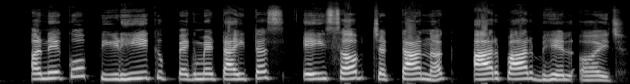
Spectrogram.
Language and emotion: Maithili, neutral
